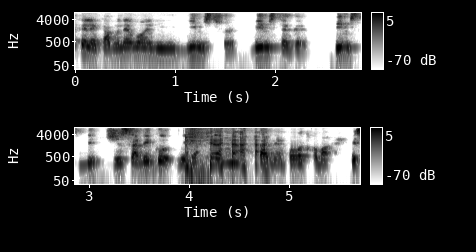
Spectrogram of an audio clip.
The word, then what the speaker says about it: Bimstr: Ça fait américain quand même, non? Bimster. Oui, Bimster, dans la prononciation.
